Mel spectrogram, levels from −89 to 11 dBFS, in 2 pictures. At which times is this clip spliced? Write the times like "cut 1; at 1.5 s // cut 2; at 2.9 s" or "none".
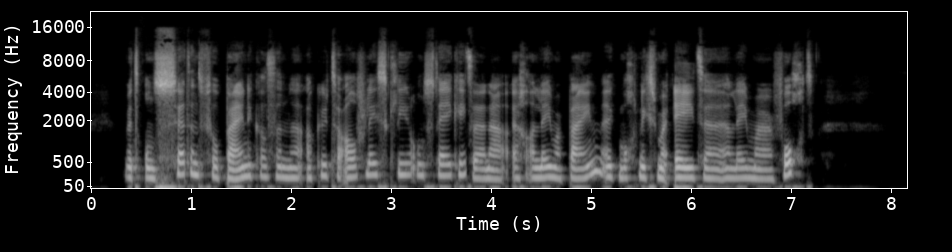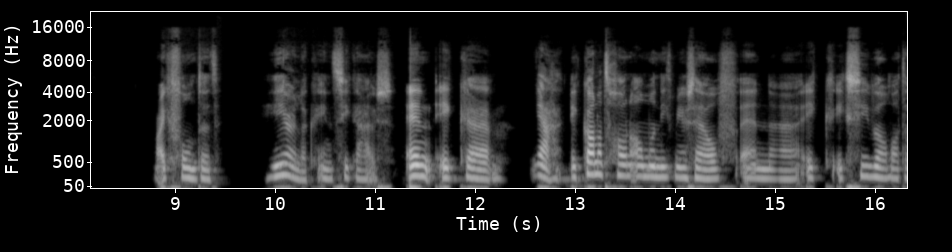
cut 1; at 3.7 s // cut 2; at 11.3 s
